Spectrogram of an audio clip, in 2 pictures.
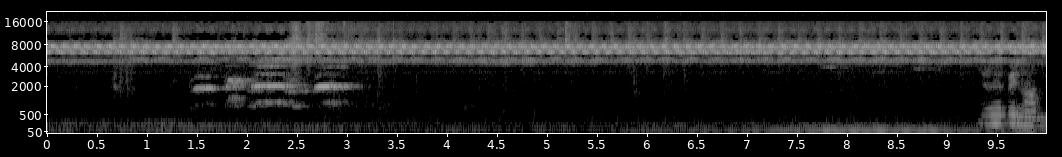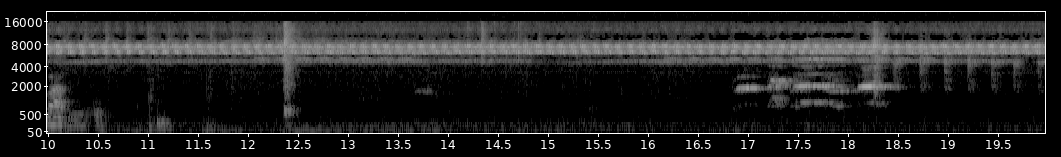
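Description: Crickets chirping in a faint, steady, pulsing high drone, with a rooster crowing faintly a few times; the loudest call, about ten seconds in, falls in pitch at its end.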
